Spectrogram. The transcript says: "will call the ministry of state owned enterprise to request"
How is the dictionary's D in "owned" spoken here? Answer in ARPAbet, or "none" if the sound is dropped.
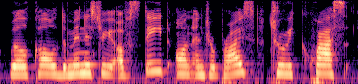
none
